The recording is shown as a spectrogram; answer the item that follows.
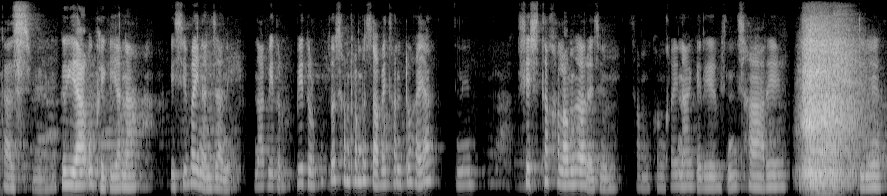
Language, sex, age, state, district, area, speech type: Bodo, female, 60+, Assam, Chirang, rural, spontaneous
